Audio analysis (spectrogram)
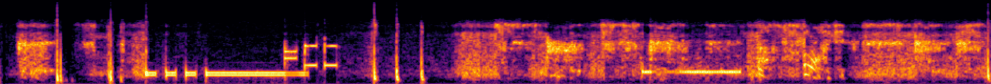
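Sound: telephone ringing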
